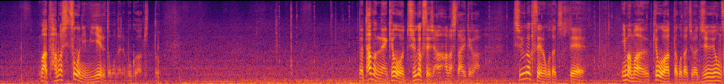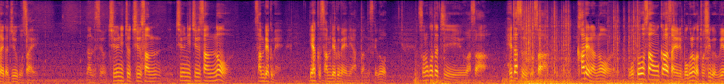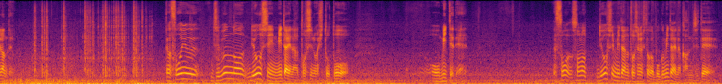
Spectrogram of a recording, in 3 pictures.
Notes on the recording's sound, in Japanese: ドライブ雑談 講演の帰り道。運転しながら雑談。出先の学校から自宅へのドライブ。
